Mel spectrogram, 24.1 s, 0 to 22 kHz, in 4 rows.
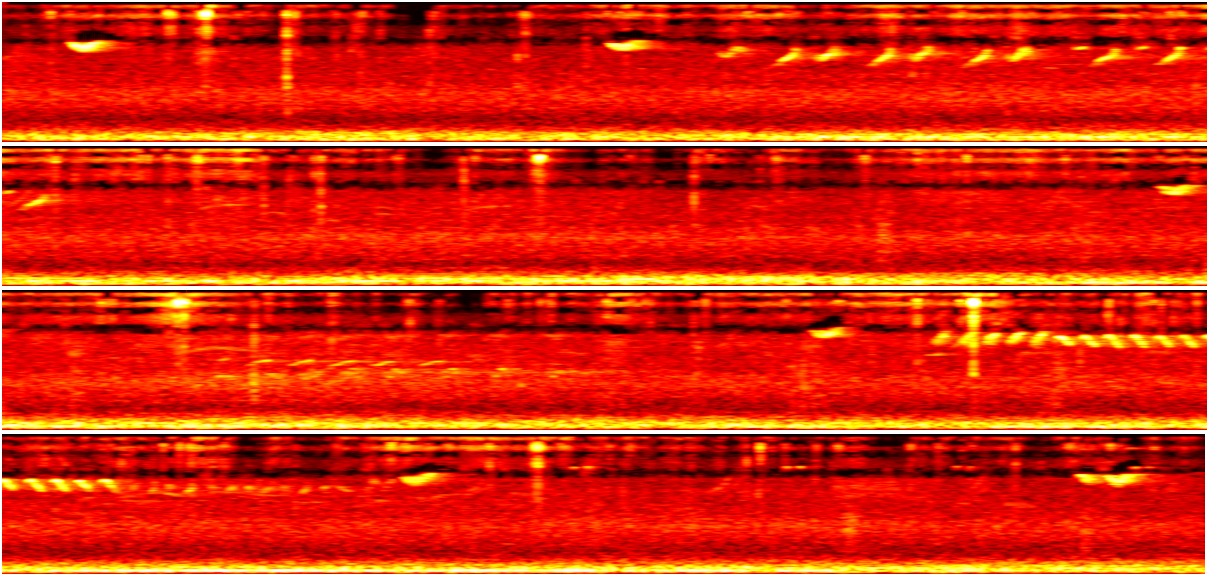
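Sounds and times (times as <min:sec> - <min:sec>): small birds chirping: 0:00.0 - 0:24.0
steady low rumble: 0:00.0 - 0:24.0.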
